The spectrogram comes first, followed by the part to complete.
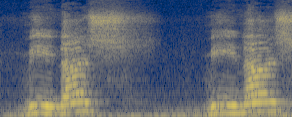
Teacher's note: میم کے نیچے زیر لمبا نہیں کریں گے، نون کو شین کے ساتھ ملائیں گے، شین کی آواز پورے منہ میں پھیلے گی، مینش مینش، اور شین کو یا سے ملائیں گے، یا لین ہے، نرمی سے ملانا ہے، جلدی سے پڑھنا ہے، شی مینش شی۔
